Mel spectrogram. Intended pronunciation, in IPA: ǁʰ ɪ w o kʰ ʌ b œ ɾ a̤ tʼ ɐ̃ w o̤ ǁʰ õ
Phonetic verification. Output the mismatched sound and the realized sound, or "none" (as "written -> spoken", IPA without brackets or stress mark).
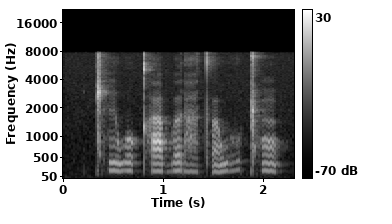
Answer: ʌ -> a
